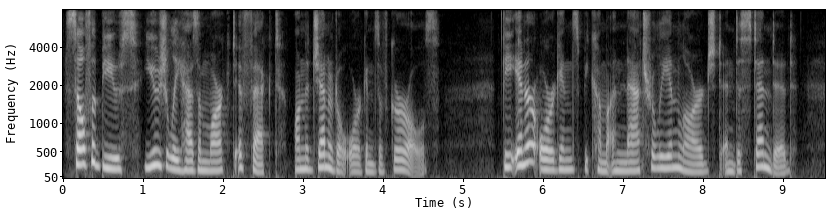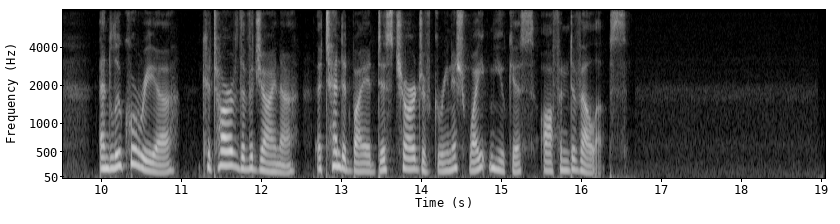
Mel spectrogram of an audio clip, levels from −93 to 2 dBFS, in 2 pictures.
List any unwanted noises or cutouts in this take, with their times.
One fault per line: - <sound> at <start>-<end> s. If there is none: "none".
none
